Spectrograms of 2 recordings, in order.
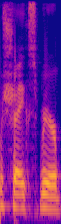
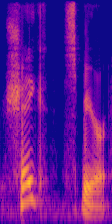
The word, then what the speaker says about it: Shakespeare: Let's just take the two A's in the word Shakespeare. – Uh-huh. – Each one is pronounced differently. Shake versus spear, one you don't even hear.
